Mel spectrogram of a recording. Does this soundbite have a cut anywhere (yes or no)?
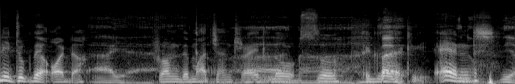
yes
